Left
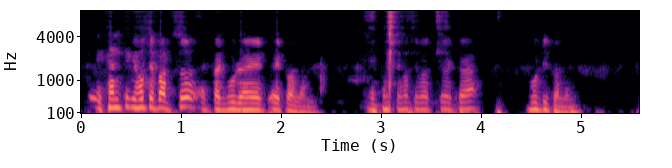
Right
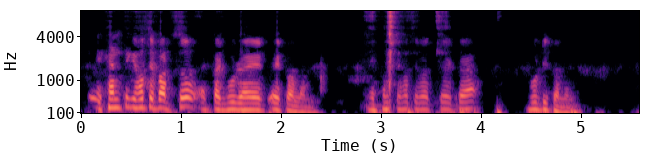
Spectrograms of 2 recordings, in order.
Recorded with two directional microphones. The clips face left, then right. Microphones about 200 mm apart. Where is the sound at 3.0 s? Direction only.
15° right (ahead or behind).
